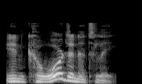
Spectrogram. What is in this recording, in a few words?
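"incoordinately", English, British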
